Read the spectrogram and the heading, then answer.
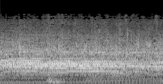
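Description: audience clapping and cheering

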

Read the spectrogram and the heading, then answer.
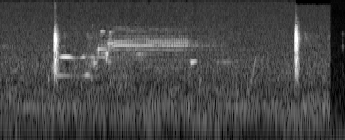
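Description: red-winged blackbird call

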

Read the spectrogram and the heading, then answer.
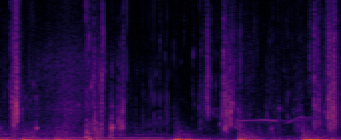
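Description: footsteps walking

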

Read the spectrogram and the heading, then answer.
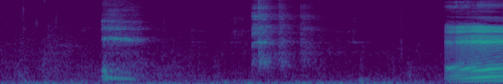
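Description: glasses clinking

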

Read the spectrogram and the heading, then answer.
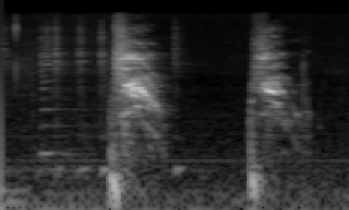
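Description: sneeze

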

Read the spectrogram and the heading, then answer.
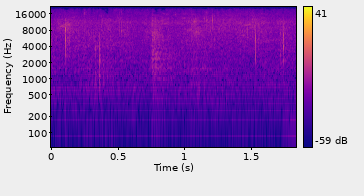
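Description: donkey hooves clip-clopping

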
